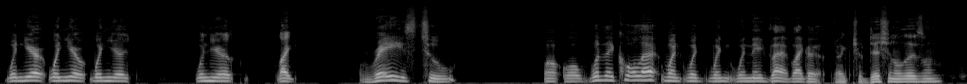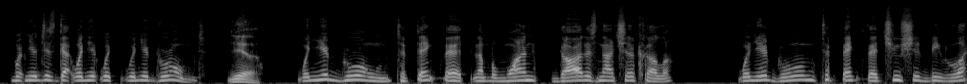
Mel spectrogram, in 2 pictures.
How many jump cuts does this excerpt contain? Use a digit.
1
